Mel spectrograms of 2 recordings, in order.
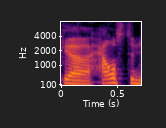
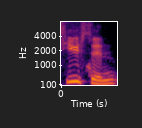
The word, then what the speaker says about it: Houston: It's sort of like sort of like Hston Street in New York City, right? Uh you know, people think it's Houston, like Sam Houston from Texas, but it's named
